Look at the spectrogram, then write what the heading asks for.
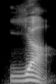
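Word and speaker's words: ي: জিহ্বার মধ্যখান তার বরাবর উপরে তালুর সঙ্গে লাগাইয়া ইয়া ইয়া।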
